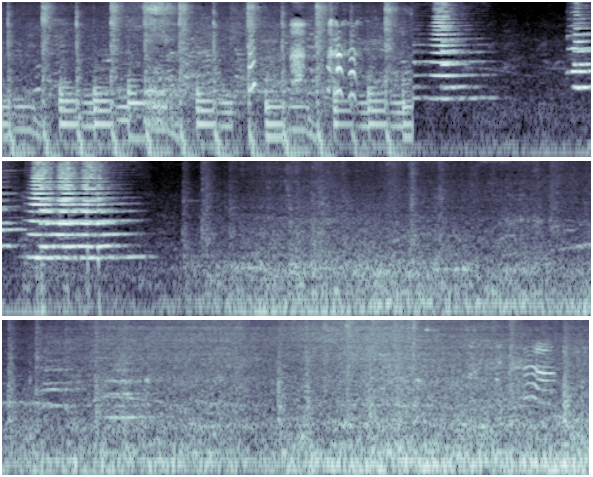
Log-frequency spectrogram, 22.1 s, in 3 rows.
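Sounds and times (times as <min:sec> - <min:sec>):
train horn blast: 0:05.2 - 0:06.3, 0:07.0 - 0:09.3, 0:15.2 - 0:16.6
train wheels clacking on rails: 0:09.5 - 0:22.0.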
